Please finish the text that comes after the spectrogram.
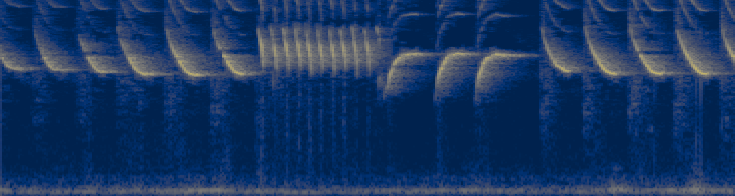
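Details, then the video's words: Canary song used to coax young canaries into singing: clear downward-sweeping whistles repeated about three per second, broken by a short buzzy trill and a few rising whistles, then more falling notes. "Kenari Gacor speed Rapat WIT Wit Tajam Cuit cuit ngeroL, pancingan kenari PAUD BELAJAR BUNYI"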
